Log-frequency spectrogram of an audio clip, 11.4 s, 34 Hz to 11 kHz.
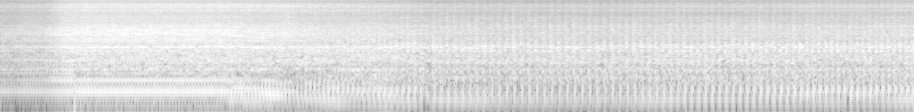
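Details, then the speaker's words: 2001 Suzuki GZ250 single settling from high choke idle as choke is backed down to a fast, sharp puffing tick at idle; exhaust leak persists after gasket change; engine runs lean, plucks off choke, pipes bluing. "pull the choke oh and you'll you'll hear an exhaust leak that I'm hoping to take care of today as well and I changed the gasket but that didn't seem to stop it"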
